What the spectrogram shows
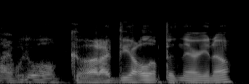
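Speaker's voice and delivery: whispered speech. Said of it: "He's whispering".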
